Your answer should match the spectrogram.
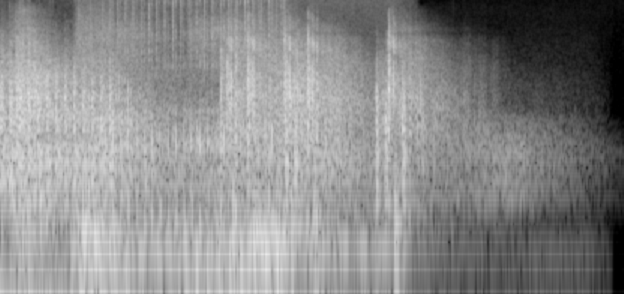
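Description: Battle gunfire: a dense roar of rapid automatic fire with a few louder single shots, fading out to nothing over the last two seconds.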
